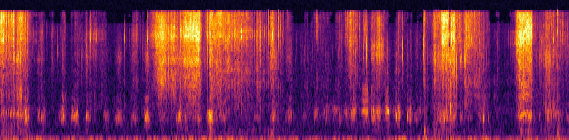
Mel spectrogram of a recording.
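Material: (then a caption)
Rubber. A cotton ball held in forceps, then a thin plastic stick, rubs and scratches the grooves around the embossed logo on the solid, molded beige rubber outsole of an old Clarks leather shoe. Quick, repeated crunchy scraping strokes give a dry mid-range rasp with a bright hiss over a low rumble.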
